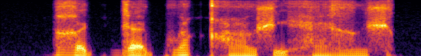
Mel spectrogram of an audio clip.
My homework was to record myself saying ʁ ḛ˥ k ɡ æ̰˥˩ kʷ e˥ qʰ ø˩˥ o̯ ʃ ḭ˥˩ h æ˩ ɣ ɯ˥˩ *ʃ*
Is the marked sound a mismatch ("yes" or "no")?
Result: no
